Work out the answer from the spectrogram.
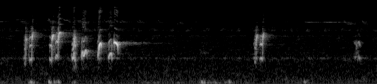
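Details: Wild striated bulbuls in a fierce exchange, 8 February 2021: a short cluster of about six loud bubbly notes, one ending in a drawn-out whistle, then two sparse single notes.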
